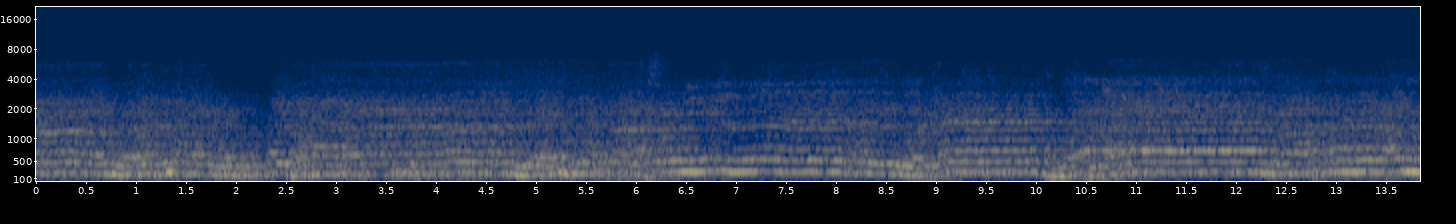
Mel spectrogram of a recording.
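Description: A crowd of men chants together in a slow, drawn-out melody outdoors.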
